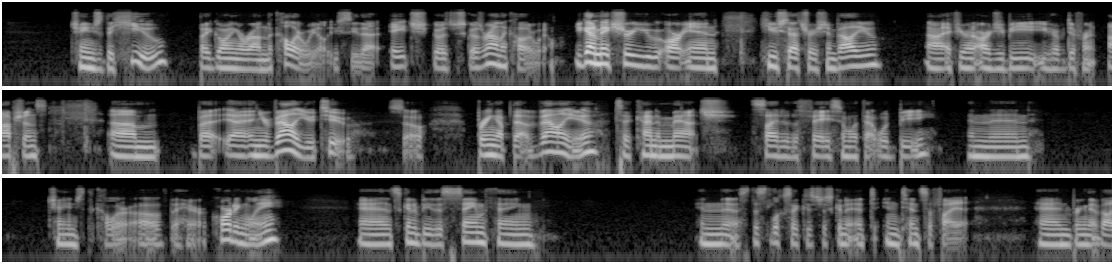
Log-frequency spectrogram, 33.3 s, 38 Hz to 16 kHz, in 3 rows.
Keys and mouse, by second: 6.2 click, 6.2 right click, 9.5 click, 11.1 click, 13.1 click, 20.7 click, 22.0 middle click, 24.1 middle click, 25.4 click, 31.7 click.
